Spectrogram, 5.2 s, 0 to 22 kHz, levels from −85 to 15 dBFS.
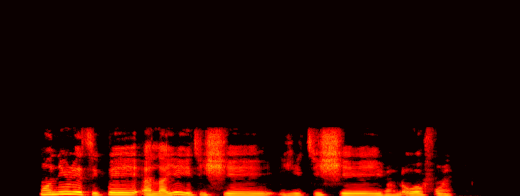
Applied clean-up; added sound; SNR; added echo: neural mask model Resemble Enhance denoiser.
